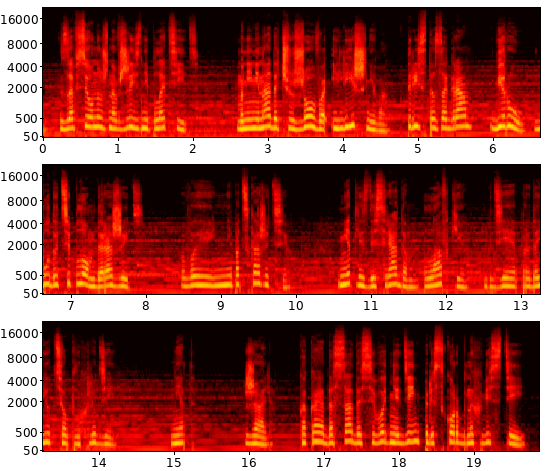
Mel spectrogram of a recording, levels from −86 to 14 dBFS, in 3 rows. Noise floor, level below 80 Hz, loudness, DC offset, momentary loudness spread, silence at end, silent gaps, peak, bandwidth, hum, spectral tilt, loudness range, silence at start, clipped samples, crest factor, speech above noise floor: -52 dBFS; -48 dBFS; -26 LUFS; under 0.1%; 12 LU; 0.2 s; none; -8 dBFS; 17.5 kHz; none; -4.5 dB/octave; 6 LU; 0 s; under 0.1%; 18 dB; 27 dB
